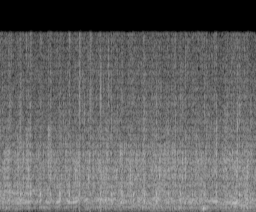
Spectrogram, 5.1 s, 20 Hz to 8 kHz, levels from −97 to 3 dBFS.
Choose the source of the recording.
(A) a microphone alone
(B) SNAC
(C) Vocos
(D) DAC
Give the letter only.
A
